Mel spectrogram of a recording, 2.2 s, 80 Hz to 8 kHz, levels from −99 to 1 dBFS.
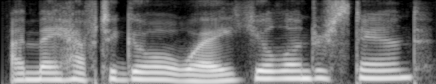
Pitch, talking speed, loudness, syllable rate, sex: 200 Hz, 190 wpm, -15 LUFS, 5.4 syllables/s, female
